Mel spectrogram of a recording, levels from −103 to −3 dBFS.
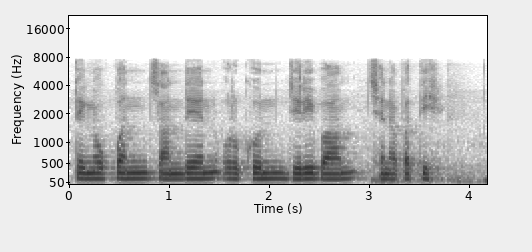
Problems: none marked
